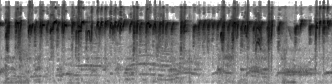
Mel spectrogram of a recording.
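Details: High, rapid, scratchy chatter from a crimson sunbird, a busy torrent of thin chirps and short trills delivered almost continuously.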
